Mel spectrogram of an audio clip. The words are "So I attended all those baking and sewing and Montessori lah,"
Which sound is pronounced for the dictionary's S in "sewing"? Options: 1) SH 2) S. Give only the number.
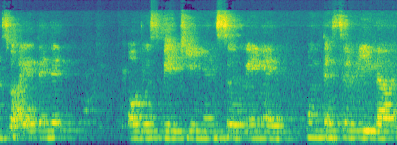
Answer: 2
